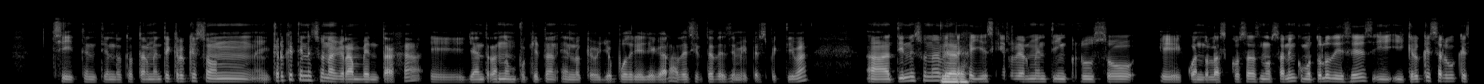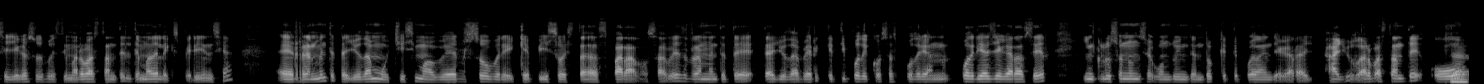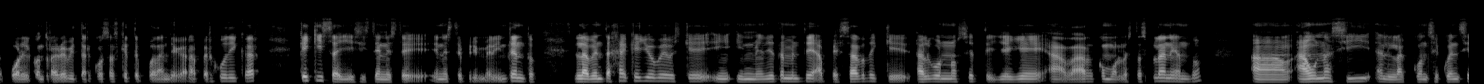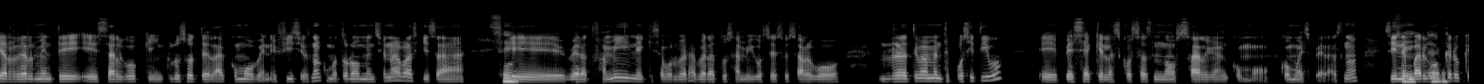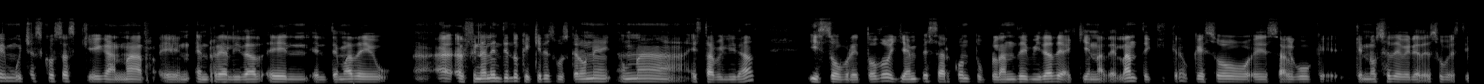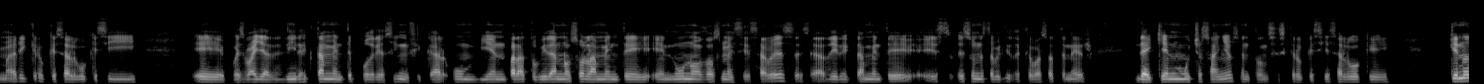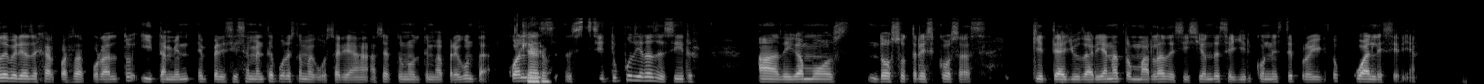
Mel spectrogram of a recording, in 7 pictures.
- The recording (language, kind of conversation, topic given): Spanish, advice, ¿Cómo puedo tomar decisiones importantes con más seguridad en mí mismo?
- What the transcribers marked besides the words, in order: other background noise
